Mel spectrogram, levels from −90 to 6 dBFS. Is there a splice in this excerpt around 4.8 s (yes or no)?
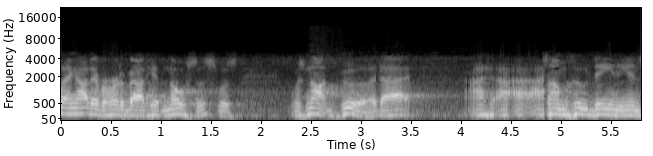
yes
